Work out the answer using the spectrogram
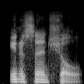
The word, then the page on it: inessential: American English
